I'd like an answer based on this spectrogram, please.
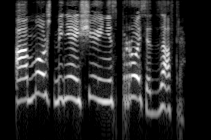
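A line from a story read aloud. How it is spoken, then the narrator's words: Shouted after someone. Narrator (Russian): крикнул я ей вдогонку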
